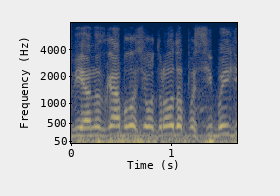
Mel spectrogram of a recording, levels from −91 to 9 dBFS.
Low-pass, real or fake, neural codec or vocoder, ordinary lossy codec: 7.2 kHz; real; none; Opus, 24 kbps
